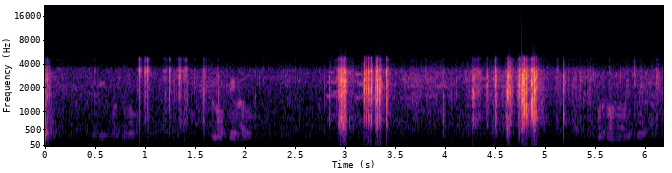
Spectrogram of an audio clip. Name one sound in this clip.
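Plastic wrapping rustles and crinkles as gloved hands handle it.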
